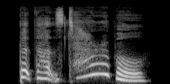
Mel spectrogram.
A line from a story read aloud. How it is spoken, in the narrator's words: exclaimed Paloma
